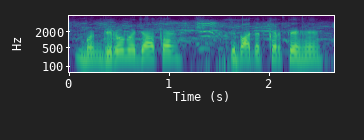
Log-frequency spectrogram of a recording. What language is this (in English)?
Urdu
